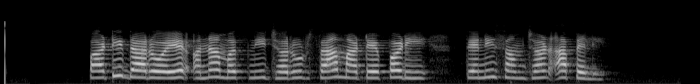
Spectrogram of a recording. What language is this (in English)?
Gujarati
